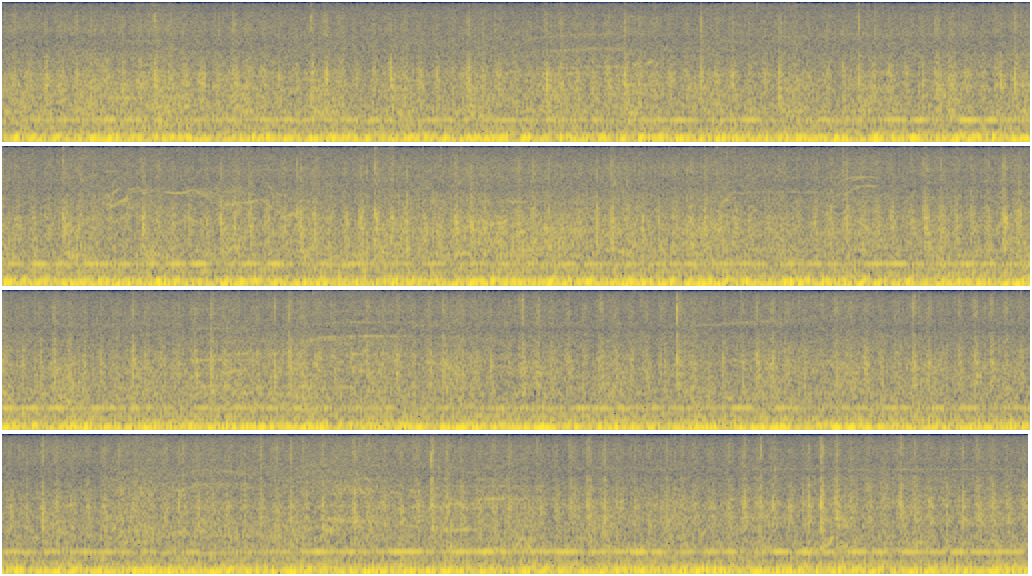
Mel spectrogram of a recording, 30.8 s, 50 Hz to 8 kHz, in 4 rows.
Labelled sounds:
8.4	10.0	killer whale, 0.82 to 3.5 kHz
24.3	25.1	killer whale, 2.0 to 4.8 kHz

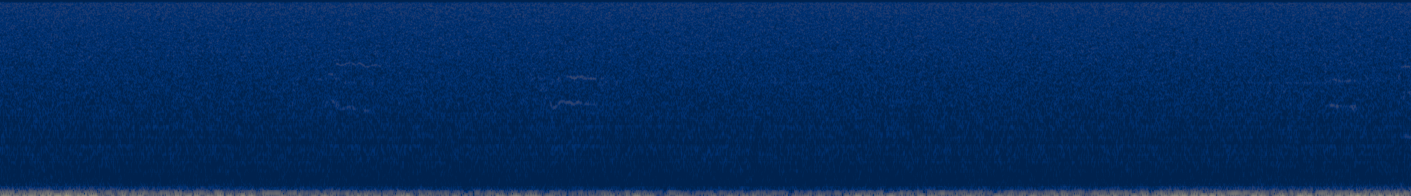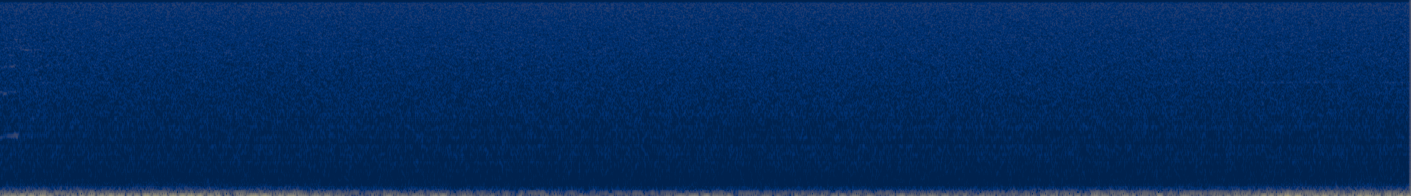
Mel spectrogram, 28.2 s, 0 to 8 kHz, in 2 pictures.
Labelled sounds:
3.3	3.8	killer whale, Bigg's (transient), 1.4 to 3.0 kHz
5.5	6.0	killer whale, Bigg's (transient), 1.4 to 2.4 kHz
14.0	14.3	killer whale, Bigg's (transient), 0.86 to 0.99 kHz

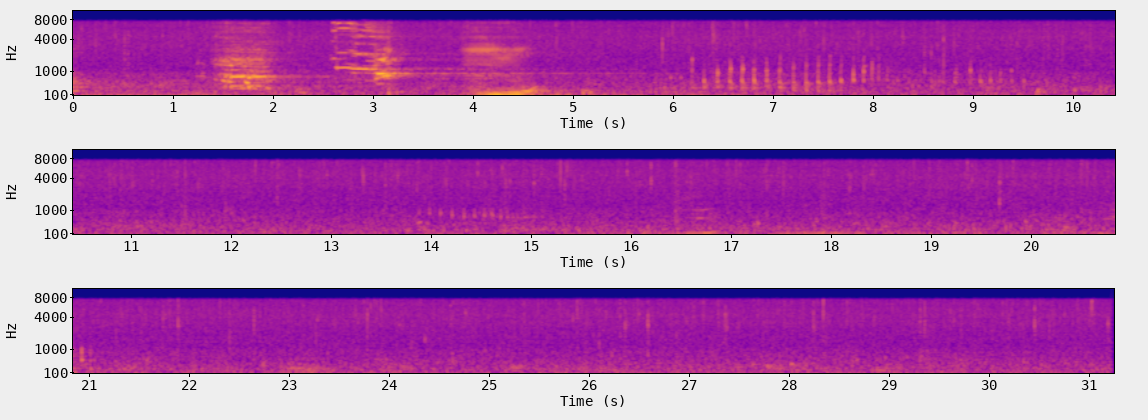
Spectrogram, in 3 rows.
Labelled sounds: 1.4	1.8	humpback whale, 0.78 to 2.0 kHz
2.6	3.5	humpback whale, 0.78 to 7.4 kHz
3.9	4.3	humpback whale, 2.4 to 2.9 kHz

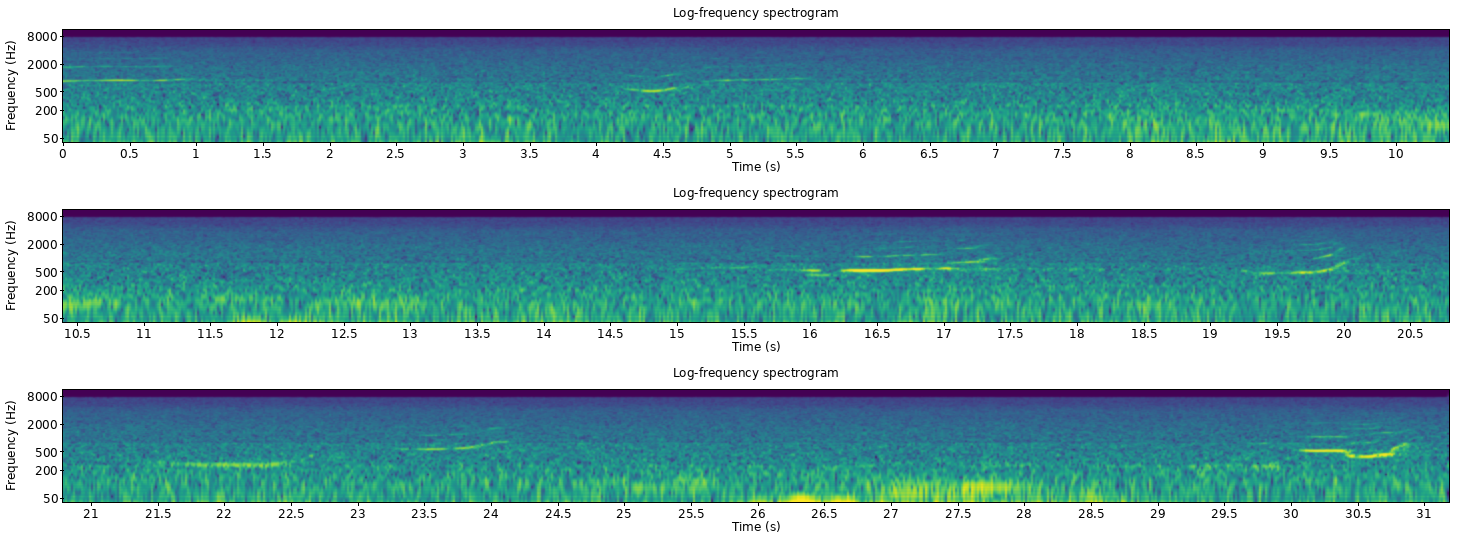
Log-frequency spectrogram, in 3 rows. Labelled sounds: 1.0	1.6	humpback whale, 0.80 to 0.96 kHz
4.8	5.4	humpback whale, 0.80 to 0.99 kHz
16.6	17.5	humpback whale, 0.80 to 2.0 kHz
19.7	20.0	humpback whale, 1.4 to 2.3 kHz
30.1	30.5	humpback whale, 0.99 to 1.1 kHz

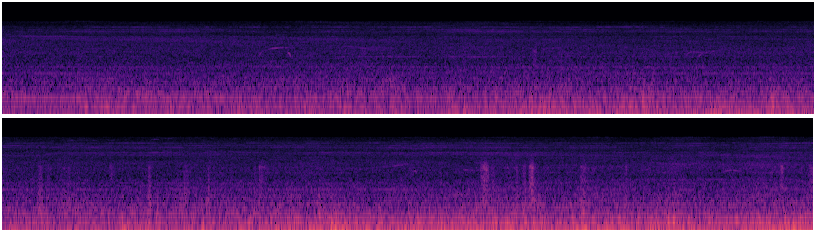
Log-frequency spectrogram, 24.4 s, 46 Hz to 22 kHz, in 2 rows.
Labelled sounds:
3.9	4.4	killer whale, 0.82 to 1.8 kHz
14.3	14.8	killer whale, 6.4 to 7.5 kHz

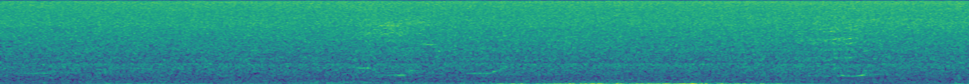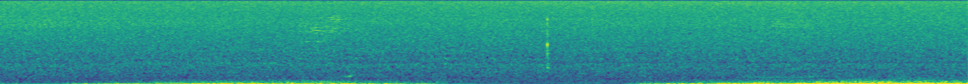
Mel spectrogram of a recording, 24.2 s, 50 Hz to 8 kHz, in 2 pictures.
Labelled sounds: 5.2	5.5	humpback whale, 1.4 to 1.7 kHz

